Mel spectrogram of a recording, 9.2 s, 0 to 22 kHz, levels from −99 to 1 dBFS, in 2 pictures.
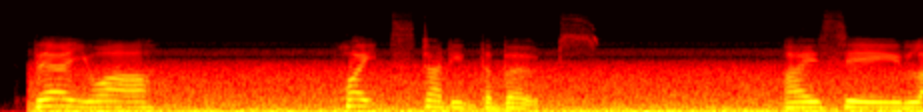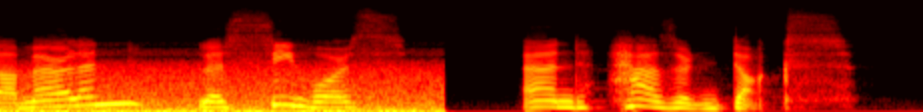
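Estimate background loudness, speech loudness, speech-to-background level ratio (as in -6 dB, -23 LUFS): -34.5 LUFS, -28.5 LUFS, 6.0 dB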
